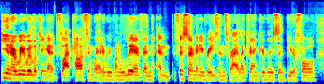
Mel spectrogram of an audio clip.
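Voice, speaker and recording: Her voice is very deep and low, and she speaks at a fairly quick pace with fairly even intonation. The woman is heard against a quiet background. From Australia. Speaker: MMA fighter. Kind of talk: casual interview chat.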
